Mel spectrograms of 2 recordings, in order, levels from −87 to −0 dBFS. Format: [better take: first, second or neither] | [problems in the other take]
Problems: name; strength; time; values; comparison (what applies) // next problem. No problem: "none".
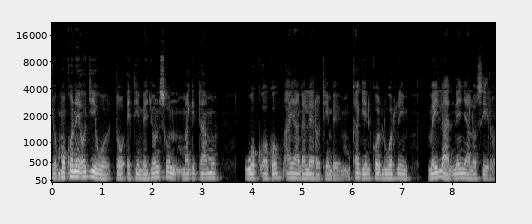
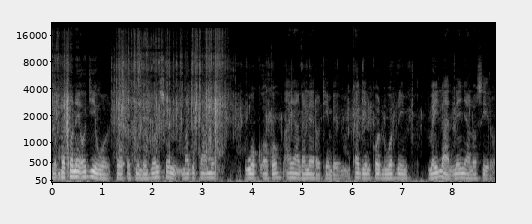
first | background sound (Crumpling, crinkling); 11 dB below the speech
